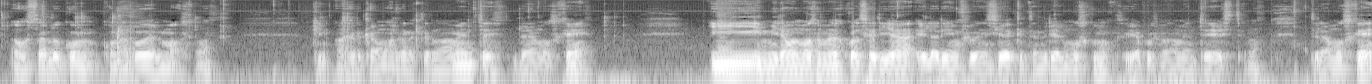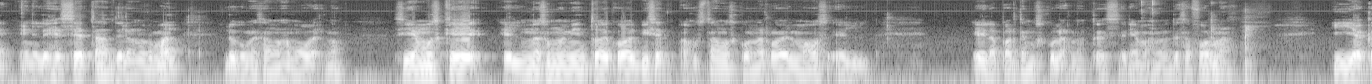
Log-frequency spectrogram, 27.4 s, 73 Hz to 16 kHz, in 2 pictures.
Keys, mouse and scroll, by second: 4.2 middle click, 5.4 g, 8.3 s, 13.0 g, 25.9-27.4 middle drag.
